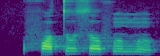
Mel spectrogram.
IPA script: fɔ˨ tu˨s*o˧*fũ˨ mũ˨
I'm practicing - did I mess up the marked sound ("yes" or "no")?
yes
